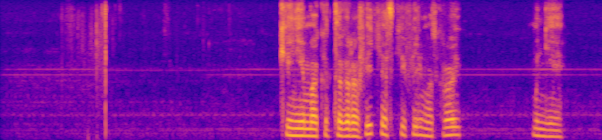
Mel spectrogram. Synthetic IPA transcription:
kʲʰɪnʲɪməkət̪əɡɾɐfʲit͡ʃɪskʲijfʲilʲmɐt̪kɾoj | mnʲe

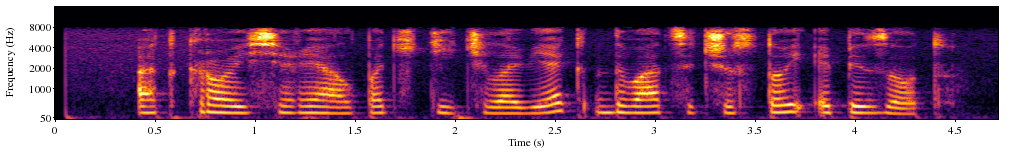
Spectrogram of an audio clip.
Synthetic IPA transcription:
ɐt̪kɾojsʲɪɾʲɪalˠpɐt͡ɕtʲit͡ɕɪlˠɐvʲekd̪vat̪sɨtʲʂɨst̪ɔjʔɛpʲɪzot̪

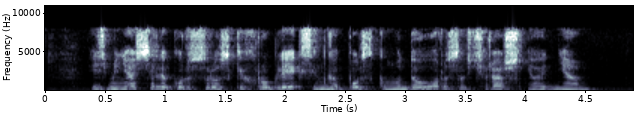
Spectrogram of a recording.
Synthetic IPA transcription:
ɪzmʲɪnʲisʲəlʲɪkursruskʲɪxrʊblʲejksʲɪnɡɐpurskəmʊd̪olˠəɾʊsəft͡ɕɪɾaʂnʲɪvədʲnʲa

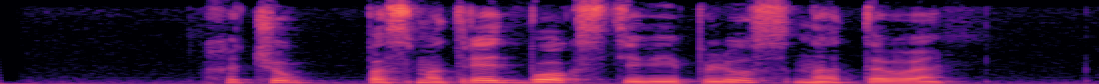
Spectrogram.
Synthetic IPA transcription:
xɐt͡ɕupəsmɐt̪ɾʲet̚ʲbokstʲivʲiplʲusnɐt̪ɛvɛ

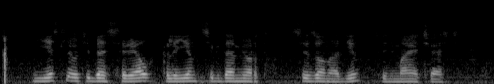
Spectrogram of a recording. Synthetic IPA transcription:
jesʲtʲlʲiutʲɪbʲasʲeɾʲɪalˠklʲijent̪fsʲɪɡd̪ɑmʲørt̪f | sʲezonadʲinsʲɪdʲmajət͡ɕæsʲtʲ

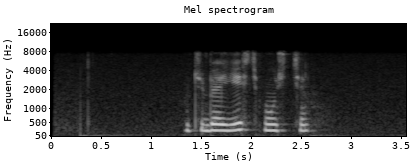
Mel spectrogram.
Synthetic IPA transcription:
ut͡sʲɪbʲajesʲt͡sʲmusʲtʲɪ

